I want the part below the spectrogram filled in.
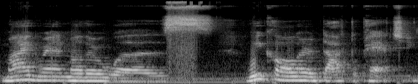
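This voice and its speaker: With an American accent, a man speaks at a high pitch with ordinary pitch variation, amid noticeable background noise and audible room echo. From South Carolina Lowcountry, Gullah community near Charleston. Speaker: interviewee in documentary. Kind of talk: oral history interview.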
